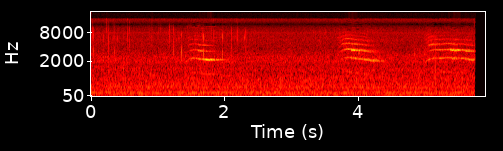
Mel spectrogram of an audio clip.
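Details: Three-week-old tortoiseshell foster kitten crawling over a male English cream golden retriever while trying to suckle milk. It gives three thin, high mews, the first short, then a pair close together near the end, over a steady low indoor hum.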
